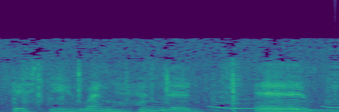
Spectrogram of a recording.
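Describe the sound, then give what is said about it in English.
A dog named Rags growls nervously in a series of low, wavering growls that rise and fall in pitch, fairly loud, with brief pauses between them and no talking, at night in Irwin County, Texas, while its owner counts a large sum of money. “As he was counting, his dog Rags appeared to be nervous.”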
